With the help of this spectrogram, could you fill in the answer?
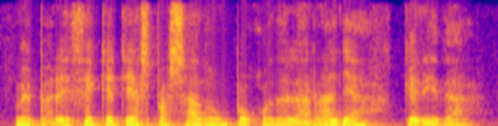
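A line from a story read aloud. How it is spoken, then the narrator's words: Murmur. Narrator (Spanish): murmuró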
